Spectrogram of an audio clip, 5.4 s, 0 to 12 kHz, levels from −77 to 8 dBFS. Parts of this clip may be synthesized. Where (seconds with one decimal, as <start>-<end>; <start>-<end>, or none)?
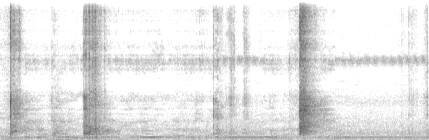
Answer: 0.0-2.8; 3.3-4.2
